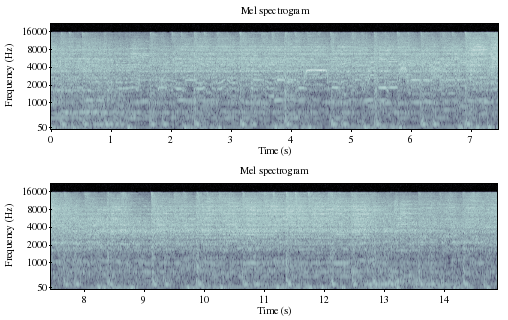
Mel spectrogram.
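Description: Live rock band playing loud without vocals: drums keeping a steady, driving beat under distorted electric guitar.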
